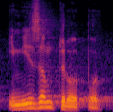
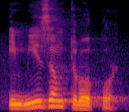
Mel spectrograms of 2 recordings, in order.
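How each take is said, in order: No difference in how they are said.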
